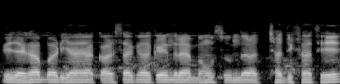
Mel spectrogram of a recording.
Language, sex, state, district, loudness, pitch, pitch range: Chhattisgarhi, male, Chhattisgarh, Sarguja, -17 LUFS, 105 Hz, 105-110 Hz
